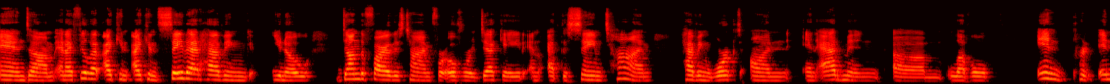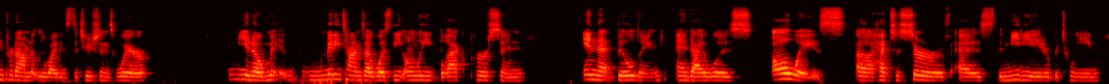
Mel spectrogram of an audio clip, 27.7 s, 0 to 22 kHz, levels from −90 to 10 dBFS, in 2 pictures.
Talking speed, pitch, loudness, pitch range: 145 wpm, 195 Hz, -35 LUFS, 185-215 Hz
